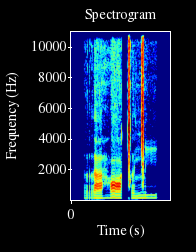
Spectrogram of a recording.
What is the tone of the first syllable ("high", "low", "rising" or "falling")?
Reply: low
